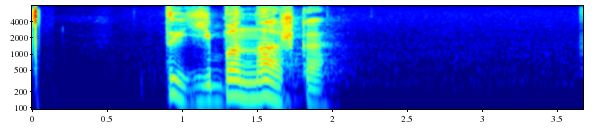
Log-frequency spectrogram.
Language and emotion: Russian, angry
